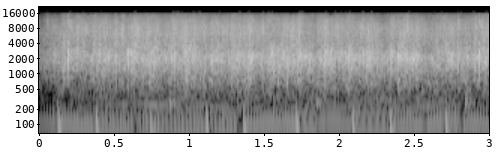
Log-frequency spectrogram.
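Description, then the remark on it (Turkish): Dense, steady applause at the close of the Gedik Show on a Turkish university radio station, for listeners at home; a continuous crackle of many hands clapping at even loudness with a low rhythmic thump pulsing underneath. “kendinizi buradan kendinizi evinizde şu an alkışlayın.”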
